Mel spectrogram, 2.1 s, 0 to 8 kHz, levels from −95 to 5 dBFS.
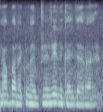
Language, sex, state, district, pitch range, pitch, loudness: Hindi, male, Assam, Hailakandi, 140-170 Hz, 150 Hz, -17 LUFS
